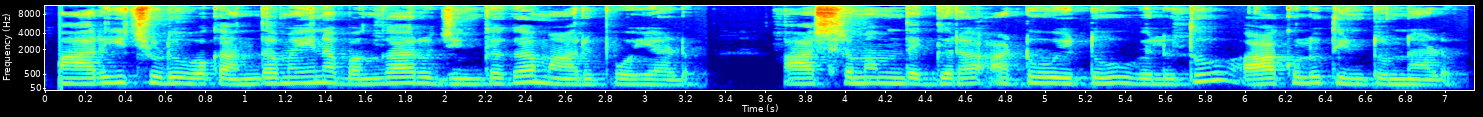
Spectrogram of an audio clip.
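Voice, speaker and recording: A woman narrating an epic story in a plain, steady retelling. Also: on the low side.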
